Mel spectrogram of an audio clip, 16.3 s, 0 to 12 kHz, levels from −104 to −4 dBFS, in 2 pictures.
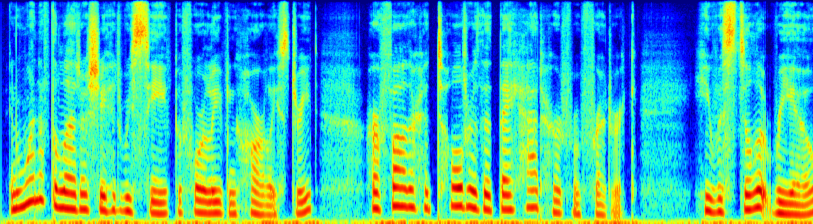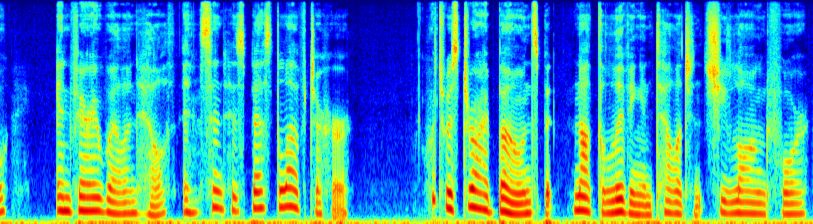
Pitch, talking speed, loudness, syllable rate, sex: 200 Hz, 190 wpm, -18 LUFS, 5.1 syllables/s, female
